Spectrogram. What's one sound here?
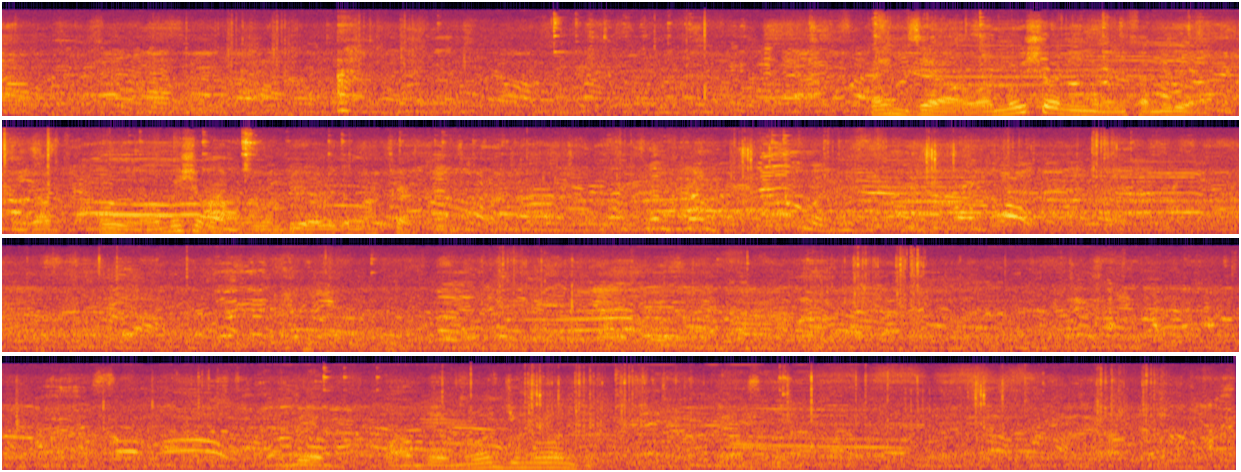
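A group of young men sing and chant loudly outdoors.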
